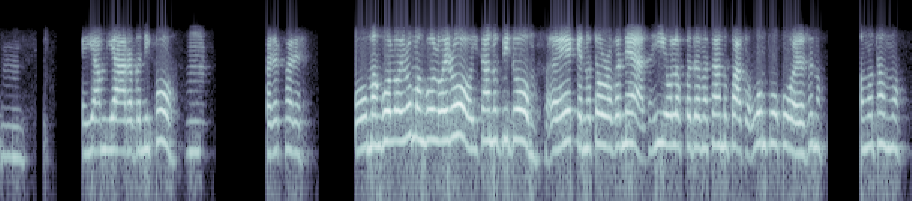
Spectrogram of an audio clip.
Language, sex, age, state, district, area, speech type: Manipuri, female, 30-45, Manipur, Imphal West, urban, conversation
